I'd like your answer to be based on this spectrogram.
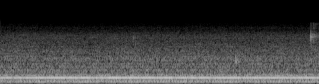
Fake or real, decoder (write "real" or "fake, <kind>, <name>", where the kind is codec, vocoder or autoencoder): real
